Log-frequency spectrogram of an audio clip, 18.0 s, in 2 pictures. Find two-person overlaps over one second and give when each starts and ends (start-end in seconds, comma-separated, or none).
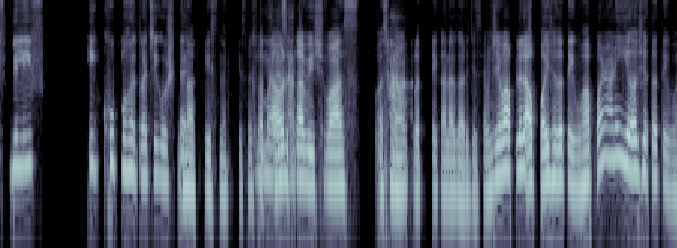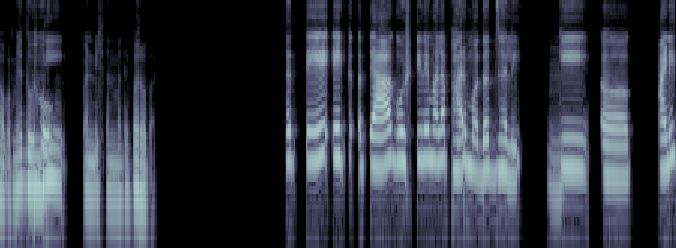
2.4-4.3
